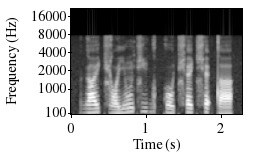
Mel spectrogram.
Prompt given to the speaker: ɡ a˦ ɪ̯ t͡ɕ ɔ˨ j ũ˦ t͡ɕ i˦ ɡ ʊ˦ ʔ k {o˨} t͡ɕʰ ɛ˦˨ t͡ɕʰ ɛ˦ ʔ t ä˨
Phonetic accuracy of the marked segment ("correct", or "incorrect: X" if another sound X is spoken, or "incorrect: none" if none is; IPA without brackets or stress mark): correct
